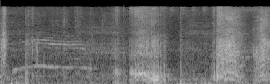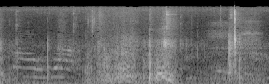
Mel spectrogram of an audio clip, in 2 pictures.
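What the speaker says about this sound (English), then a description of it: "So I'll go ahead and zip this top one back up" A zipper on a MooseRacing dual sport fender pack is pulled closed in several short rasping strokes, close and quiet, while someone talks over it.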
